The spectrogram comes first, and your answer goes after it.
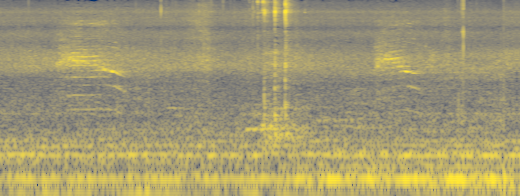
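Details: Baby cat calling for milk with two short, falling meows spaced several seconds apart, a brief clatter between them and constant low background hum.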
